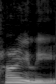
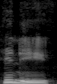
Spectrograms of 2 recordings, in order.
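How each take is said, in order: First: The name sounds like 'Heine'. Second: The name sounds like 'Hinny'. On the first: The speaker calls it wrong. "It's not pronounced Heine" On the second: The speaker calls it right. "it's pronounced Hinny"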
